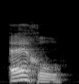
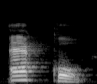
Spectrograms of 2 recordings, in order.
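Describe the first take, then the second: First: The middle consonant is a throaty h sound. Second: The middle consonant is a hard k sound. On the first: The speaker calls it right. "em vez de pronunciar o verbo como erro" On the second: The speaker calls it wrong. "ele pronuncia como eco"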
